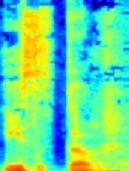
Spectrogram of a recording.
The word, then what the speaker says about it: ister: Svarta bär och ister. Ister. Och då, med, då är betoningen på ister.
